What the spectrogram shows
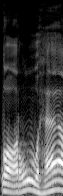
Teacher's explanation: qaruha, ra-nya tafkhim kan karena dia dhammah.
